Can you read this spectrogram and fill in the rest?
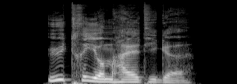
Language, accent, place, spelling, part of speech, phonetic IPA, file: German, Germany, Berlin, yttriumhaltige, adjective, [ˈʏtʁiʊmˌhaltɪɡə], De-yttriumhaltige.ogg
- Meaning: inflection of yttriumhaltig: 1. strong/mixed nominative/accusative feminine singular 2. strong nominative/accusative plural 3. weak nominative all-gender singular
